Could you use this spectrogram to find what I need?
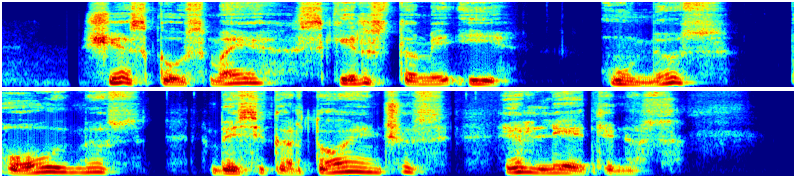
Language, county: Lithuanian, Alytus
